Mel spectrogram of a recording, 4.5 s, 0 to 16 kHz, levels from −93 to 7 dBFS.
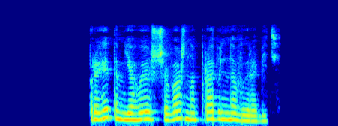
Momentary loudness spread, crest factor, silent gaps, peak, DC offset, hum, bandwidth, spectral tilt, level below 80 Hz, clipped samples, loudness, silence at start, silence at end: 11 LU; 16 dB; none; -16 dBFS; under 0.1%; none; 7.6 kHz; -6.5 dB/octave; -70 dBFS; under 0.1%; -30 LUFS; 1.2 s; 0.85 s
